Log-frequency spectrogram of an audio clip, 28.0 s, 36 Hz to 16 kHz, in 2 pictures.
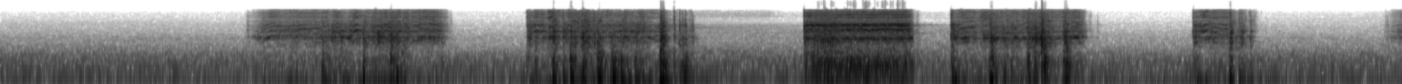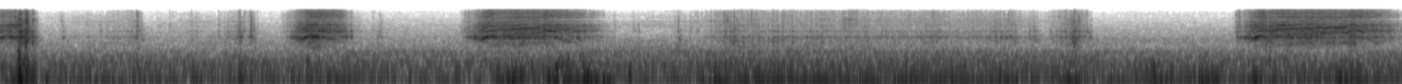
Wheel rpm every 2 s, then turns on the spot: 0, 90, 130, 50, 150, 100, 20, 20, 20, 50, 10, 20, 10, 80.
10-12 14-18 20-24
